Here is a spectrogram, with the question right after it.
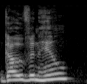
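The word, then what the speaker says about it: Govanhill: Is that how you say it? Govan Hill? – Govan Hill.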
